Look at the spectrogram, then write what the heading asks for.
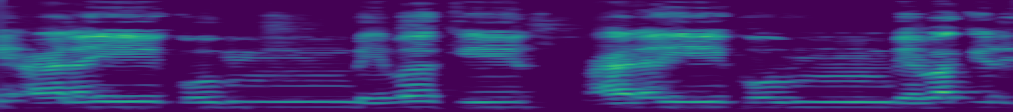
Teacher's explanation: हमने आवाज को नाक में छुपाना होता है। तो यहाँ पर मीम साकिन के बाद बा आ गया तो यहाँ पर इख्फा होगा, आवाज को नाक में छुपाया जाएगा। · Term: इख्फा शफवी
